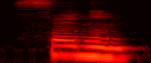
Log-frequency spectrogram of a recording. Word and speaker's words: senin: So, e and n are not in the same syllable, so we pronounce this senin.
